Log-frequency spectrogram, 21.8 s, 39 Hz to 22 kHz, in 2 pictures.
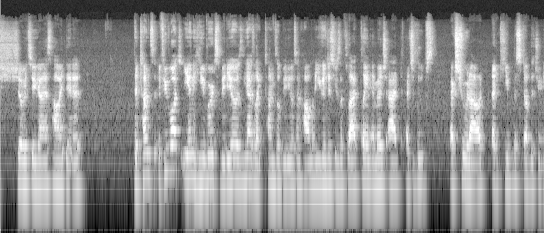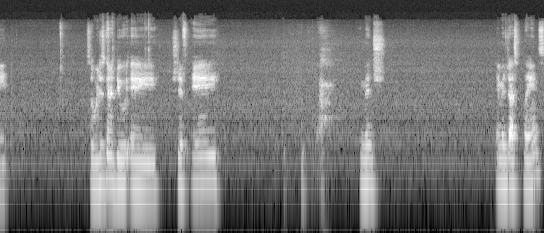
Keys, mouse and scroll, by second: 0.5-2.6 scroll down 5, 5.3-14.9 drag, 14.9 click, 15.7 shift+a.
